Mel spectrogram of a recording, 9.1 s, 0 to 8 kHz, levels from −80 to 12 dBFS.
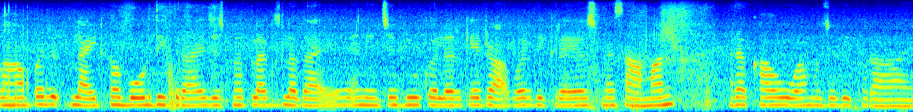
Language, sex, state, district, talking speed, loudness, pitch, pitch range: Hindi, female, Bihar, West Champaran, 190 wpm, -14 LUFS, 195 Hz, 190-200 Hz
